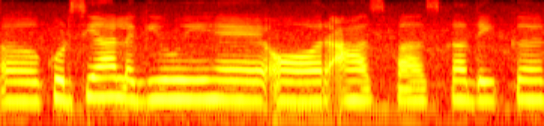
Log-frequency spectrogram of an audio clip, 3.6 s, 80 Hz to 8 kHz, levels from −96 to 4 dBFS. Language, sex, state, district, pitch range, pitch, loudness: Hindi, female, Haryana, Jhajjar, 200-215 Hz, 205 Hz, -17 LUFS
